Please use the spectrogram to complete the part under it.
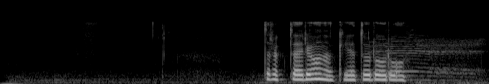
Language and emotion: Russian, neutral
